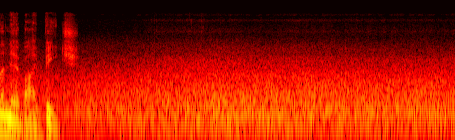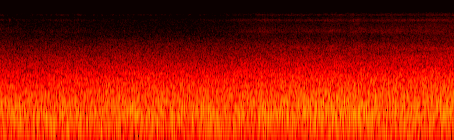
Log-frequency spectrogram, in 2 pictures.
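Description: Waves wash gently onto a beach outdoors.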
